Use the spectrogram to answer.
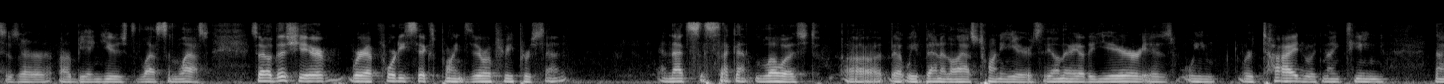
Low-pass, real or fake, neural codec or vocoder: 7.2 kHz; fake; codec, 24 kHz, 3 kbps, HILCodec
